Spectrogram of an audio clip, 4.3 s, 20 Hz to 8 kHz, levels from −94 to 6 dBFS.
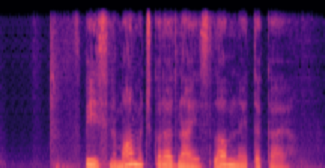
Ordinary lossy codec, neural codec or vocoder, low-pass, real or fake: none; codec, 16 kHz, 0.4 kbps, LongCat-Audio-Codec; 7.2 kHz; fake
